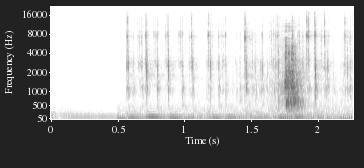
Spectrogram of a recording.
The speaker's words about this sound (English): So I just type in it. Yeah, when you hit A, it'll go.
